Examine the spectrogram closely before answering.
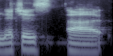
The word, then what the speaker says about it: niche: riches are in the niches, it actually is true. Yeah, I say niche, but that doesn't rhyme with rich.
